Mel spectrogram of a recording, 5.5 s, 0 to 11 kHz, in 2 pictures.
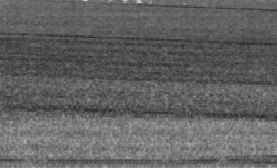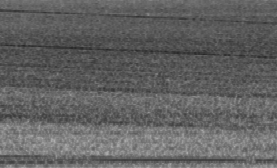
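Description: Infiniti G35 sedan's 3.5-litre V6 running steadily on a chassis dyno, with a high whine that slowly drops in pitch.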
